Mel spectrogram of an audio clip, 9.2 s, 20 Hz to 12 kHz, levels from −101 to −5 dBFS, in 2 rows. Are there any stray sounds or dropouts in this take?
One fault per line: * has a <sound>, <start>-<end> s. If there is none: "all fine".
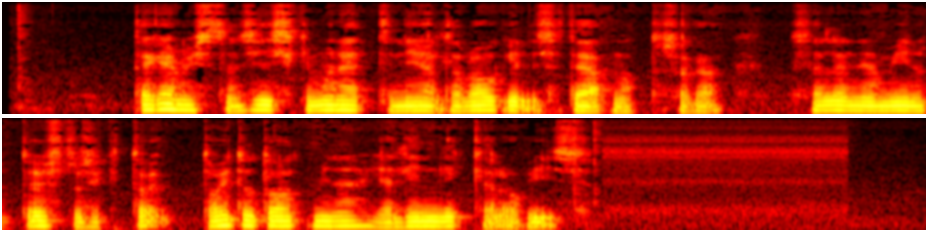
all fine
